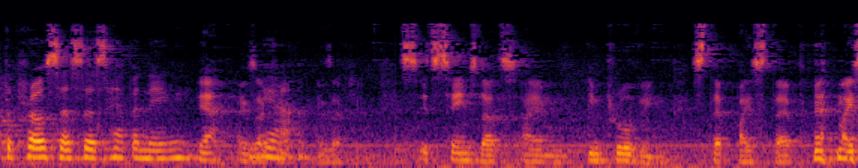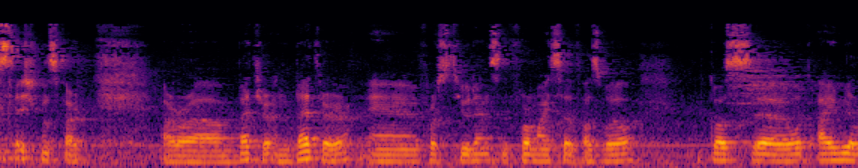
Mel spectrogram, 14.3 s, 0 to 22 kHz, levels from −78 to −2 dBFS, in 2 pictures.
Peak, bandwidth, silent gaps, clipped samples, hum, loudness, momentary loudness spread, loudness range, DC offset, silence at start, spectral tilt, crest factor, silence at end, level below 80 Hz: -4 dBFS; 13 kHz; none; under 0.1%; none; -24 LUFS; 12 LU; 2 LU; under 0.1%; 0 s; -4.5 dB/octave; 18 dB; 0 s; -44 dBFS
